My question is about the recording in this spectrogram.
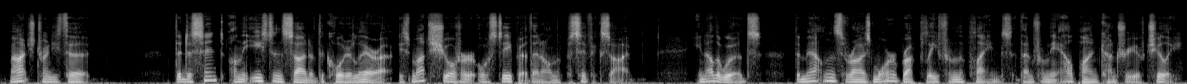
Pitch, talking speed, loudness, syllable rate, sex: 115 Hz, 195 wpm, -20 LUFS, 5.9 syllables/s, male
